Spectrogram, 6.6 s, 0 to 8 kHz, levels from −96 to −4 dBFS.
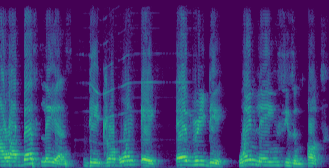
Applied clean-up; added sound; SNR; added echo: neural separator model SepFormer DNS4.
